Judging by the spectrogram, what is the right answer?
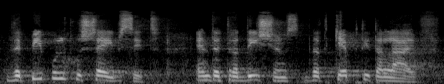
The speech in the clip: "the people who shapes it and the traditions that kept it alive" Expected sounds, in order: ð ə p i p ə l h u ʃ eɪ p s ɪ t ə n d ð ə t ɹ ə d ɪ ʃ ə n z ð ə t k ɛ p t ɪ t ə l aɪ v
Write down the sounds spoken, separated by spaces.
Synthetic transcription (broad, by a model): ð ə p i p ə l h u s eɪ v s ɪ t ə n d ð ə t ɹ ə d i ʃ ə n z ð ə t k ɛ p t ɪ t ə l aɪ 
